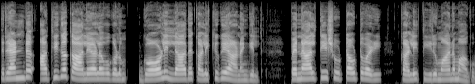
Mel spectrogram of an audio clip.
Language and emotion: Malayalam, neutral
